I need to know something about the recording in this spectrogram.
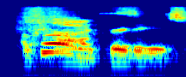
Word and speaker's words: Hippocrates: I was telling you that Hippocrates, did I pronounce correctly? Hippocrates, yes.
